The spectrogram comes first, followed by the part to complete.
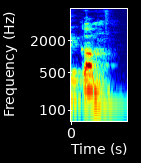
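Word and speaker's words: come: इसको कैसे पढ़ेंगे दोस्तों? क और एम, कम। इसमें आप देखिए ओ का प्रोनाउंस नहीं होगा और ये दो साइलेंट है, सीधे हम पढ़ेंगे कम।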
